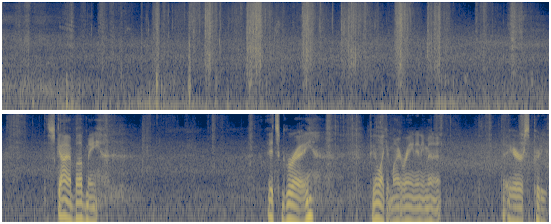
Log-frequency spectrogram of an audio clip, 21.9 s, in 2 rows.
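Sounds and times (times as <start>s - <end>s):
footsteps walking outdoors: 0.0s - 21.8s
speech: 12.1s - 13.1s, 16.2s - 17.3s, 18.3s - 19.8s, 20.9s - 21.8s.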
